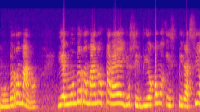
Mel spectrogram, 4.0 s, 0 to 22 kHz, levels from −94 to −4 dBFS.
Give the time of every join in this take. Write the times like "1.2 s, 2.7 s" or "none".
none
